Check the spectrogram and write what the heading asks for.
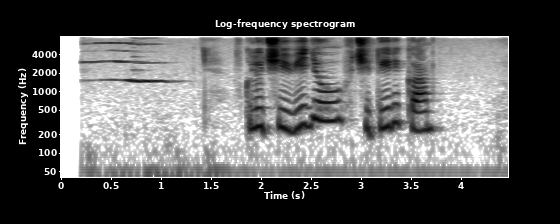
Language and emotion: Russian, neutral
